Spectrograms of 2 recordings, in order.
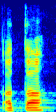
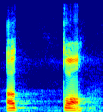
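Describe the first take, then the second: First: The doubled t is said plainly, without extra force. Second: The doubled t is said with strong, forceful emphasis. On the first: The speaker calls it wrong. "it's normal. It's not emphasis. It's not stress" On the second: The speaker calls it right. "read with emphasis"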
